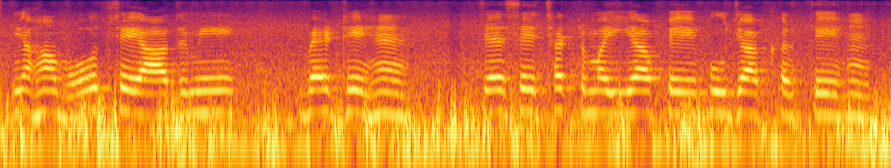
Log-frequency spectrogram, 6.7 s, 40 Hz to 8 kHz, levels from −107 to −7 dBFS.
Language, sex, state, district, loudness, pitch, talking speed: Hindi, female, Haryana, Jhajjar, -15 LUFS, 225 Hz, 115 wpm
